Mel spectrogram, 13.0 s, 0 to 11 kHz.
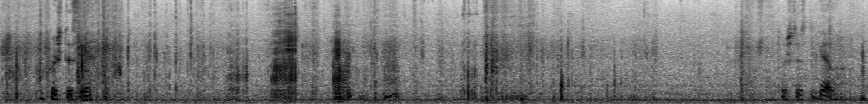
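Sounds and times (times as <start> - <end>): bag clicks and rustles: 0.0 - 11.6
zipper on fabric bag: 3.3 - 8.3.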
